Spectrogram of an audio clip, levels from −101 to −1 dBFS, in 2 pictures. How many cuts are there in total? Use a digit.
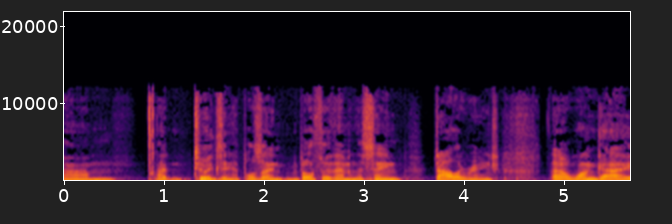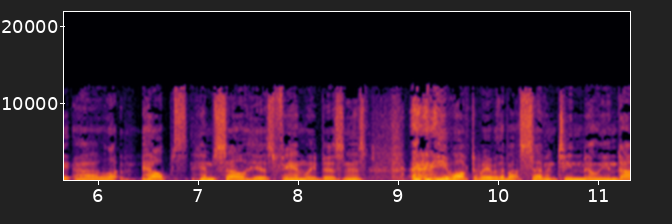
1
